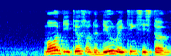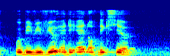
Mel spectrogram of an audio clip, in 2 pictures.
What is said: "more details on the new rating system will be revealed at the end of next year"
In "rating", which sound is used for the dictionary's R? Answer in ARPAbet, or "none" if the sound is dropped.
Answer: R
